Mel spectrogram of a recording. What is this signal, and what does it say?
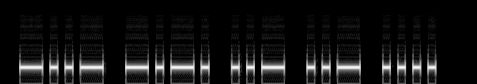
Morse code, heard as a keyed tone, about 16 wpm, 800 Hz. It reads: XCUUH
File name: morse mp3 / revision5-vitesse 15 mots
